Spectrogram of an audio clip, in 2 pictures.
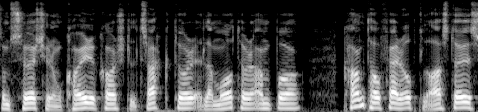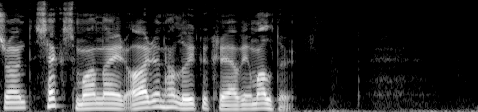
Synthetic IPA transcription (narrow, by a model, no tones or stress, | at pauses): ʊmsøːt͡ʃɪɾʊmkʰɔjɾɪkʰɔʂt̪ʰɪlt̪ʰɾakt̪ʊɹɛ̰t̪lamɔːt̪ʰɔɹa̰mpɔ | kʰant̪ʰawfɛːɾaʊp̚t̪ʰɪ̰lʔaːst̪œðɪsɾɔjnt̪sɛksmɑːnajɪɾʔɑːɾɪnhanlujkɪkʰɾɛːʋɪʊmalt̪ʊ̰ɾ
